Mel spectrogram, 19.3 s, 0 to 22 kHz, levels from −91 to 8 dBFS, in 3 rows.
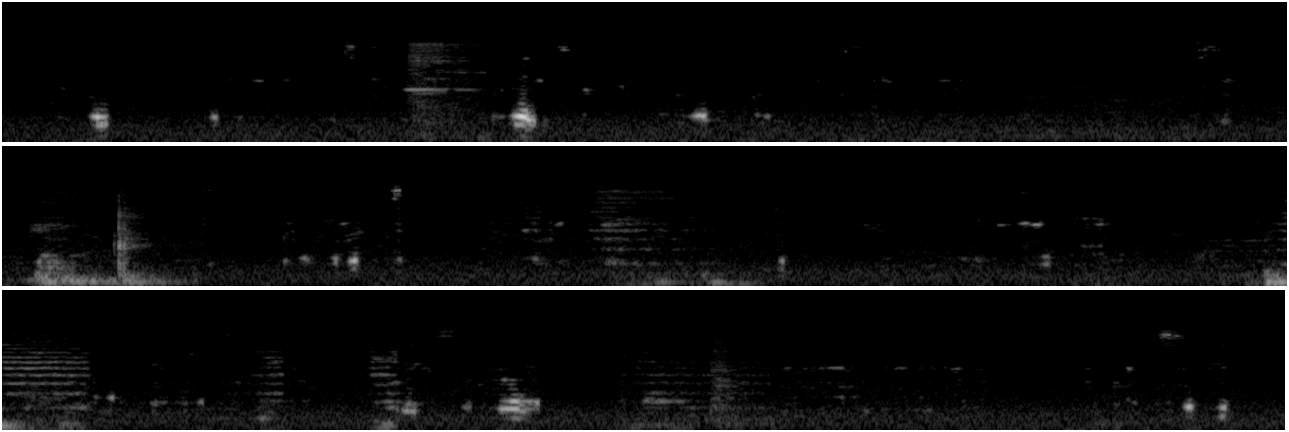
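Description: No technical faults are audible in this speech; it has passed through a Bluetooth mSBC headset link, which shows as a wideband ceiling with nothing above about 7.7 kHz, consistent with that codec running at around 61 kbps.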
